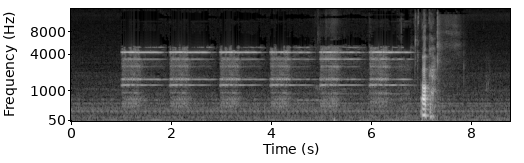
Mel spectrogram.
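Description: On-screen countdown timer sounding its end-of-countdown alarm: six ringing beeps about a second apart as the count runs out to zero. A short spoken "OK" follows near the end.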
